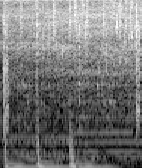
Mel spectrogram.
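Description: Hot water runs steadily from a sink tap in a continuous close gush, with a few low rhythmic thumps underneath, and no one speaking.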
